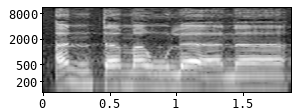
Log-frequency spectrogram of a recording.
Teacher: dia meninggalkan dengung pada kalimah nun yang mati bertemu dengan ta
